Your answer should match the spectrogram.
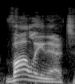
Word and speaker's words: Volynets: Volley Nets, V O L Y N E T S. – Wow. – She says, though, for the convenience of English speakers, she does pronounce it Volley Nets, but she is from, she has Ukrainian parents, born in the United States.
